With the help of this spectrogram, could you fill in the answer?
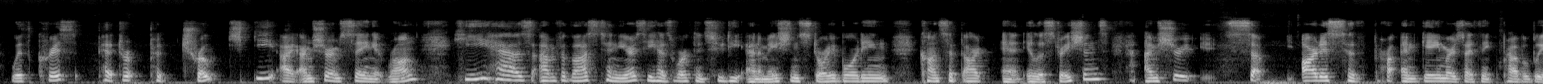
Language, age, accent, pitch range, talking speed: English, 50-69, American, 120-150 Hz, 145 wpm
